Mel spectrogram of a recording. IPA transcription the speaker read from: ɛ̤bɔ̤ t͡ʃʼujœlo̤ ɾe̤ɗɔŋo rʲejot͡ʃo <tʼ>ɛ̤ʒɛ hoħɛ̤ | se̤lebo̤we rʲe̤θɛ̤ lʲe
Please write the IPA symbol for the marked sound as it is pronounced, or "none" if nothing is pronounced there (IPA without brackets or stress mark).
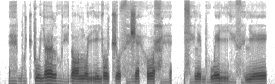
θ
